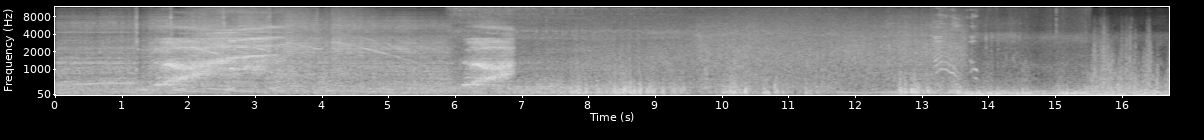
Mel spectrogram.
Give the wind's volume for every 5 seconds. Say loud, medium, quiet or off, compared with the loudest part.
medium, loud, loud, loud.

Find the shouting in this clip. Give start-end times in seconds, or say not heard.
1.4-3.5, 6.1-6.9, 13.2-13.8.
